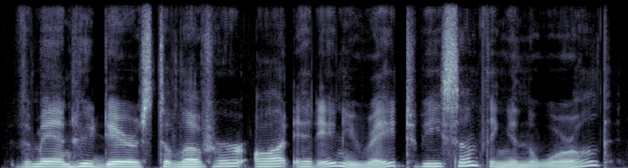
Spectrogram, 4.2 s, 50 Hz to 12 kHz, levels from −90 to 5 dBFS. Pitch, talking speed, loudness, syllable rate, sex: 175 Hz, 245 wpm, -16 LUFS, 5.4 syllables/s, female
